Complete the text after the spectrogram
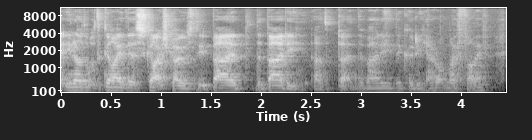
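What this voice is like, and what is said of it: Usual voice. Nothing is said of it.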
